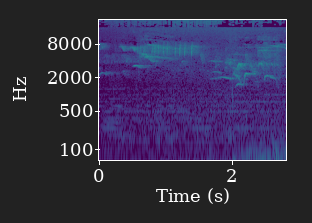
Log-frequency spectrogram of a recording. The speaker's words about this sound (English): And then we waited for the dawn chorus to come in.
